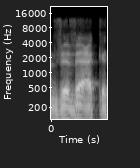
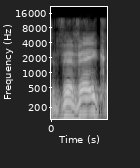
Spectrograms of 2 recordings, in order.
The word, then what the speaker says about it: Vivek: Before I have one more clip, this is Vivek Ramaswamy, and that's how you say his name. It's not Vivek, it's Vivek like cake.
